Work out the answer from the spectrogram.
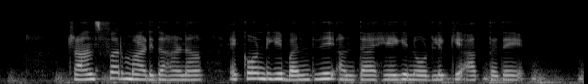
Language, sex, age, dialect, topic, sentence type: Kannada, female, 36-40, Coastal/Dakshin, banking, question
